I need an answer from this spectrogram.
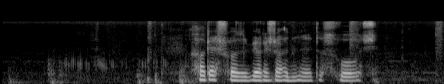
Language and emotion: Russian, neutral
